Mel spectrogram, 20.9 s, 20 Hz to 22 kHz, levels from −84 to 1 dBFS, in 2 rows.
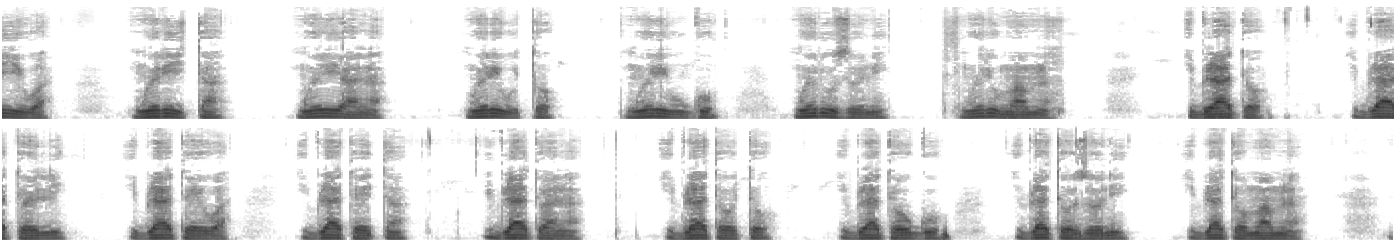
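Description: Speech runs through the whole clip with plainly audible AAC compression artefacts, likely from AAC-LC coding at a low bitrate, around 32 kbps. Coarse quantisation of each frame's spectrum smears the sound and adds a warbling texture, though content extends to about 19.3 kHz.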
